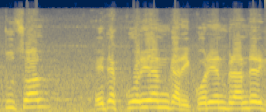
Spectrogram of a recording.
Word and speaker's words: Tucson: এই গাড়িটার নাম হচ্ছে টুসন আমরা বাংলাদেশের টাকসন বলি টাকসন না এটা হচ্ছে নাম উচ্চারণ হবে টুসন এটা কোরিয়ান গাড়ি কোরিয়ান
